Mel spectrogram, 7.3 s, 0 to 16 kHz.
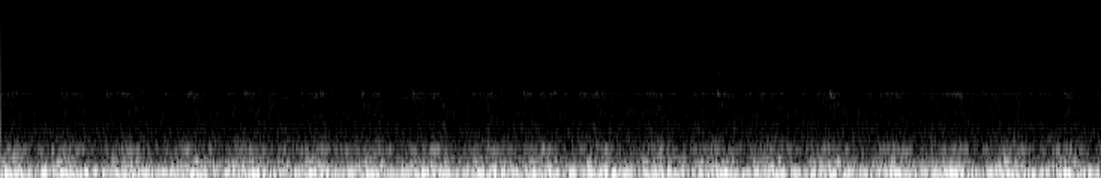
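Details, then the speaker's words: Turbo 5.9 Magnum V8 Dodge Diplomat, new Comp Xtreme Energy cam, Holley Terminator X EFI; coolant above 140°F, idle 400-1000 rpm, throttle under 3%: low, heavy, uneven loping rumble pulsing a few times a second from deliberate ECU timing cycling; engine healthy. "What this thing is essentially doing is going into like an endless loop of adding and subtracting a bunch of timing at idle, and so it gives it a fake lope."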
